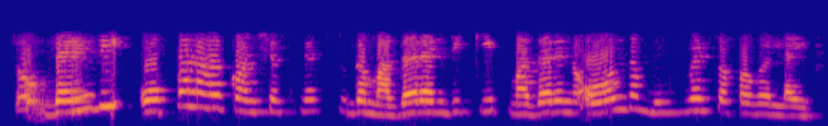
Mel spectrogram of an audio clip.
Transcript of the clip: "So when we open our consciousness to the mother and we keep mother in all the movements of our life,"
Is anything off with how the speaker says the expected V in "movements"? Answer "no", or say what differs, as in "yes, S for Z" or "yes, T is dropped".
no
